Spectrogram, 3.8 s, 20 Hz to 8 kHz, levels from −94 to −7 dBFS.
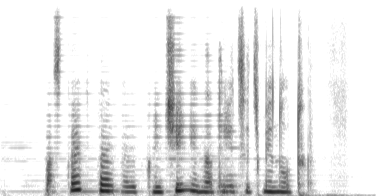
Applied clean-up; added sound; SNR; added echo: neural mask model DeepFilterNet 3.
